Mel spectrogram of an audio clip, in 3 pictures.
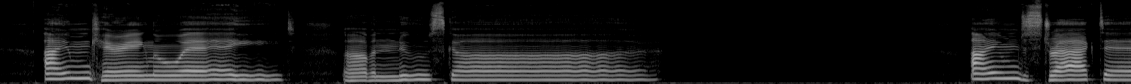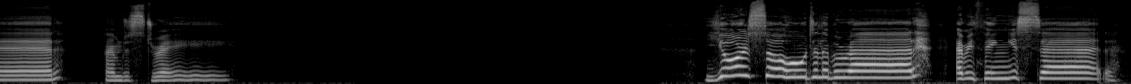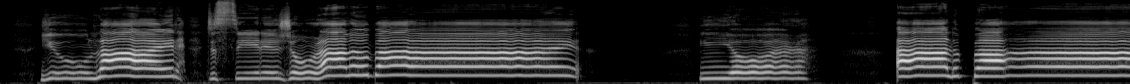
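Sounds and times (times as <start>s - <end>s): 
woman singing torch song: 0.4s - 6.6s, 9.7s - 13.6s, 18.4s - 28.5s, 29.6s - 30.8s, 31.6s - 33.9s.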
